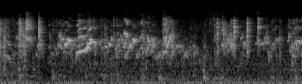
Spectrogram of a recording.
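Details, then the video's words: Pet budgerigars singing, a dense chattering warble of rising and falling chirps and scratchy squawks, several birds overlapping without pause. "Budgies singing making sounds chirping"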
